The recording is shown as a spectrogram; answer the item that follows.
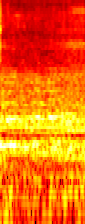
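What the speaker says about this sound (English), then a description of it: "I've got a couple of bees in here, and I don't know how they got in here." Honey bees buzz steadily inside a beekeeper's veil, a dense, close, continuous drone with no pauses.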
